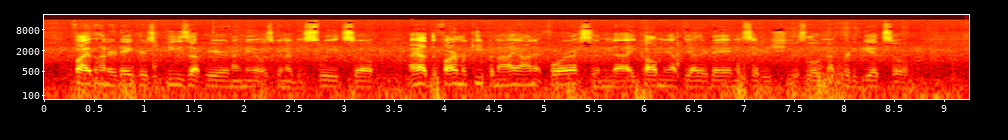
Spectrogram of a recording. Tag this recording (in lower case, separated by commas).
speech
